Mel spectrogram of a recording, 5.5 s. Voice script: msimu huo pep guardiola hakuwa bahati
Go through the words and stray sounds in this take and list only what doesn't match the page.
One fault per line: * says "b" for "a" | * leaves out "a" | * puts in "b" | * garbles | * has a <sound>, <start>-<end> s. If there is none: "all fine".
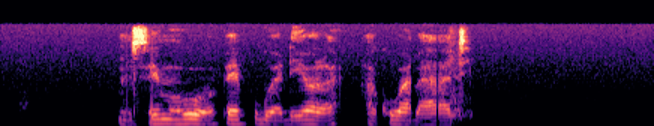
all fine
